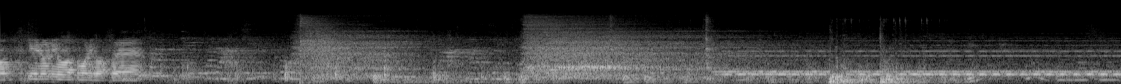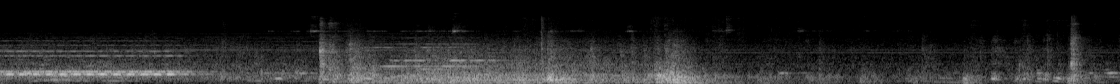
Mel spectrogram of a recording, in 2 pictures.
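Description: A subway train hums and rumbles.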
